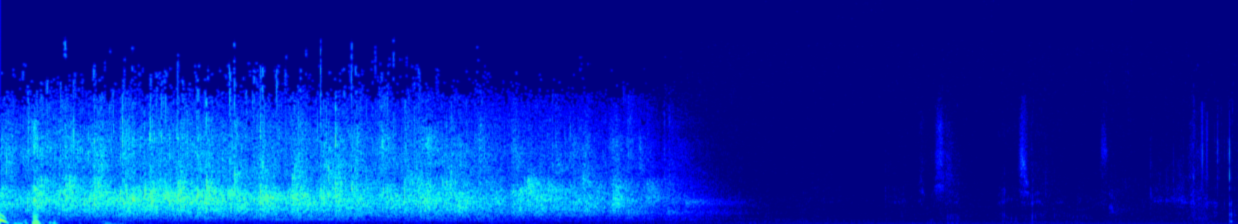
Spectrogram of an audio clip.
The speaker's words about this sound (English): Let's give the Lord a round of applause, okay?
